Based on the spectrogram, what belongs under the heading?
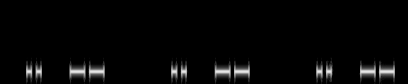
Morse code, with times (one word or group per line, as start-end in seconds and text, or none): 0.3-1.0 IM
1.7-2.5 IM
3.2-3.9 IM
